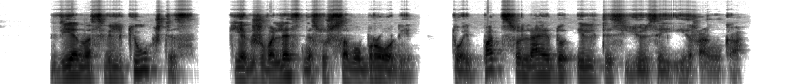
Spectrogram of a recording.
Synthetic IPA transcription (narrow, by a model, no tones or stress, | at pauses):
ʋʲiɛnɐsʋʲɪlʲkʲuːkʃʲt̪ʲɪs | kʲiɛkʒʋɐlʲɛsʲnʲɪsʊʃsɑːʋoːbɾoːlʲḭː | t̪uɔjpɐt̪sʊlʲæɪd̪oːʔɪlʲt̪ʲɪsjʊzʲɛɪʔiːɾɐŋkɑ̰ː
